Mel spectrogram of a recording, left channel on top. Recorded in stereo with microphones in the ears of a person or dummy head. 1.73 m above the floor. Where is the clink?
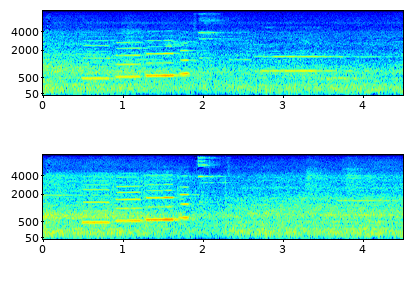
60° right (ahead or behind), 6.5 m.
